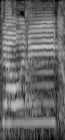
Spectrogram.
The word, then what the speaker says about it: Delaney: And my dear friend Delaney rhymes with felony.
